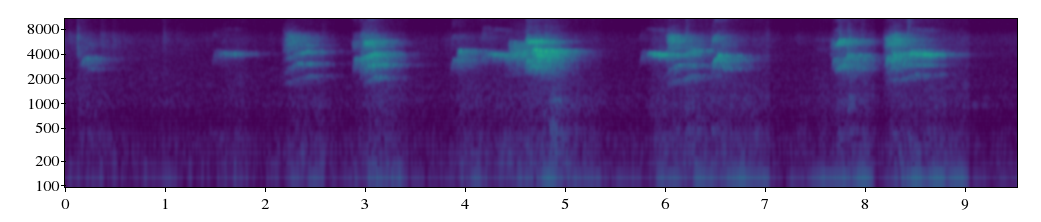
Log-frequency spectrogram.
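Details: Two-year-old half-frill male canary, described as a Spanish Timbrado and ready to breed, sings bright, metallic trilled phrases of high notes in bursts every second or two, over a low steady hum.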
